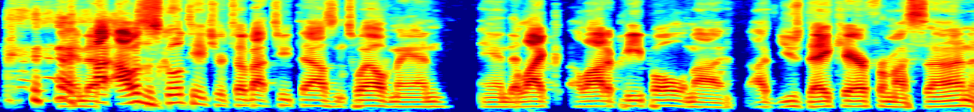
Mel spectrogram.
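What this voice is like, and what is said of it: Southeast Kentucky dialect. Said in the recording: “from Southeast Kentucky ... if you confuse my intellect for my dialect”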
